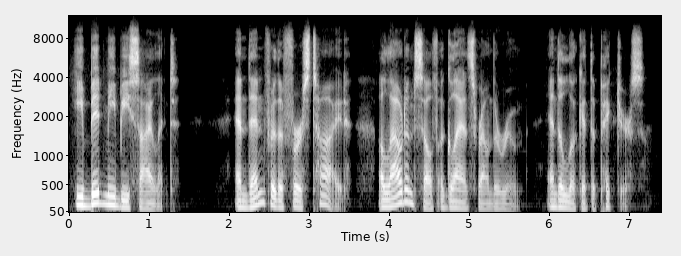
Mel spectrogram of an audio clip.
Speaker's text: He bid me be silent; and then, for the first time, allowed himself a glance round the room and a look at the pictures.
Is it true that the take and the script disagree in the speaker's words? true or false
true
